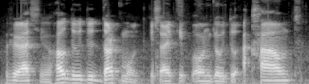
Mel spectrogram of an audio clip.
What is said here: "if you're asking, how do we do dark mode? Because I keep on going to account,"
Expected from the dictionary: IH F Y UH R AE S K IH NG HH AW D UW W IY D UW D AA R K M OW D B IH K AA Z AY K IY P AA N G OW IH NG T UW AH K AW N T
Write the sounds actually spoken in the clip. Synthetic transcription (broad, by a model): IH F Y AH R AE S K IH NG HH AW D UW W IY D UW D AA R K M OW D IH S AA IH K IY P AA N G OW IH NG T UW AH K AW N T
